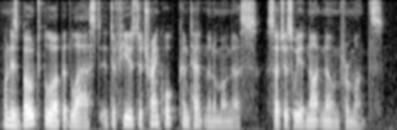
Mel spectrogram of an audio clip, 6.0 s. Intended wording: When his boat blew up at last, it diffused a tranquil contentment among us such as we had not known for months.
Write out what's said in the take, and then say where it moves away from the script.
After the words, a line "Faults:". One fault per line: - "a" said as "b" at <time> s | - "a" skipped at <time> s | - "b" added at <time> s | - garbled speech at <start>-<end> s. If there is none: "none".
When his boat blew up at last, it diffused a tranquil contentment among us such as we had not known for months.
Faults:
none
